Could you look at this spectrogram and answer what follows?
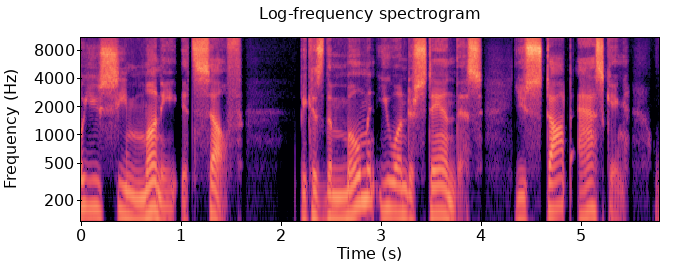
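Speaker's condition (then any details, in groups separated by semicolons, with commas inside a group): No condition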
